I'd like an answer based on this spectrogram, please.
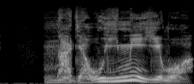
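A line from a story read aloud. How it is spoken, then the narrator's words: Hissed. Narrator (Russian): прошипел Ипполит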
